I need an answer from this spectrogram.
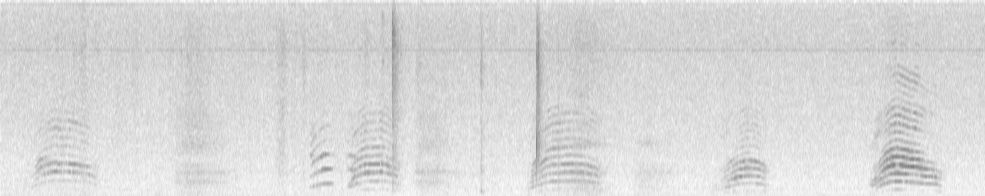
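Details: Kei and Patra, pet cats, demanding their breakfast with a run of about eight loud, arched meows, each rising then falling, some overlapping, over a steady low indoor hum.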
